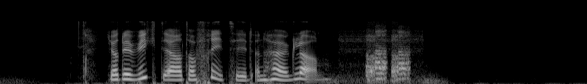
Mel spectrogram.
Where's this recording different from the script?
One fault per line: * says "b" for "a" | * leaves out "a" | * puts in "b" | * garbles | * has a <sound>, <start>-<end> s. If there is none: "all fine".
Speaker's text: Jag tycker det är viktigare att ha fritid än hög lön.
* leaves out "tycker"
* has a laugh, 3.7-4.1 s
